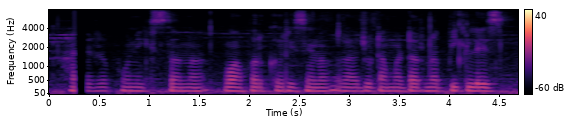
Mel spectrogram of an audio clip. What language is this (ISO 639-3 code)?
mar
